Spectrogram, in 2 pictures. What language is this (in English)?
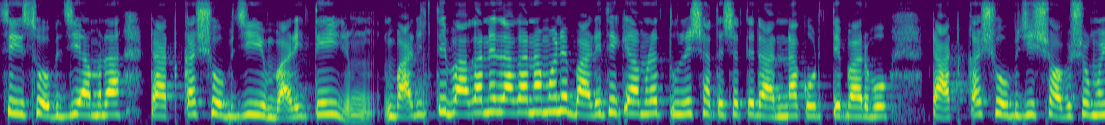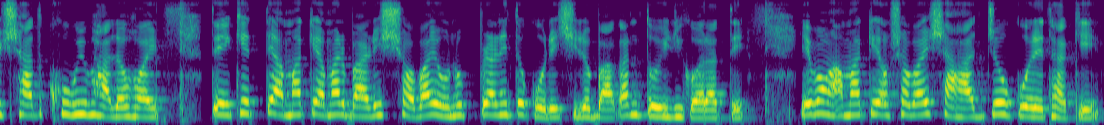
Bangla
